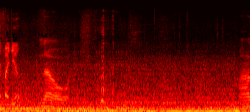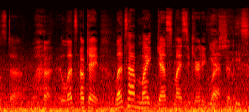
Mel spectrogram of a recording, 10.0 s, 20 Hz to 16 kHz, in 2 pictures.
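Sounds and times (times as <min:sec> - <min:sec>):
moving car engine rumble: 0:00.0 - 0:09.9
road drone from a moving car: 0:00.0 - 0:09.9
speech: 0:00.1 - 0:02.4, 0:04.9 - 0:09.9.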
